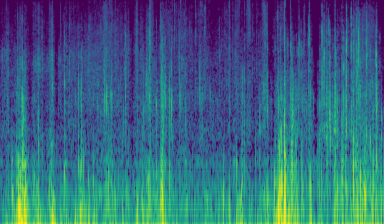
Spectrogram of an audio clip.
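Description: Both hands scratch and rub the surface of an empty blue woven polypropylene IKEA BRATTBY carrier bag laid flat, using fingertips and nails. The result is a dense, continuous crinkly scraping and rustling, heavy in low rumble, with louder bursts near the start and again past the midpoint.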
